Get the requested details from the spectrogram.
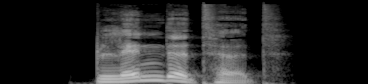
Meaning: inflection of blenden: 1. second-person plural preterite 2. second-person plural subjunctive II
- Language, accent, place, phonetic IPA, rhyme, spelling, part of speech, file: German, Germany, Berlin, [ˈblɛndətət], -ɛndətət, blendetet, verb, De-blendetet.ogg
